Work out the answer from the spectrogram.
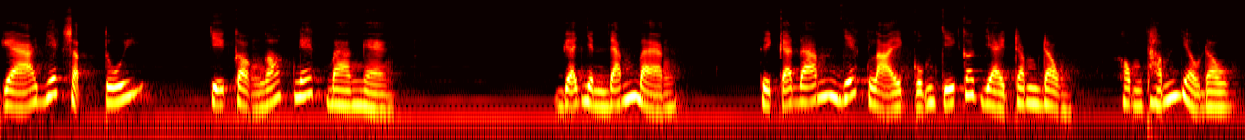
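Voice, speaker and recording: A woman narrating a written story in a calm, even manner. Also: lowish voice, a little slow, slightly rough, soft background music.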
